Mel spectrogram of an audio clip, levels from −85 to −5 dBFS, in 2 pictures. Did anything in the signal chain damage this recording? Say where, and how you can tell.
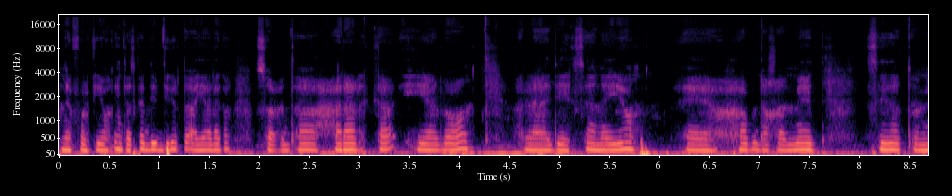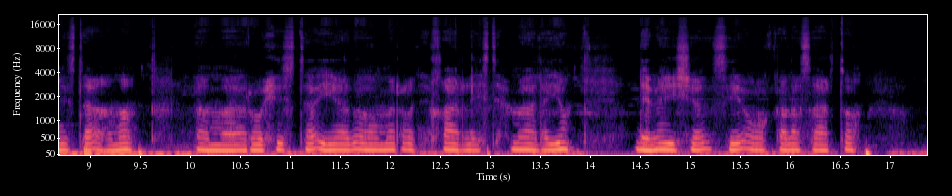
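Yes. A time-stretched section spans 0 to 2.02 s. Speech runs 1.88 times fast at unchanged pitch, sounding rushed. Stretching software likely dropped short pieces.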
